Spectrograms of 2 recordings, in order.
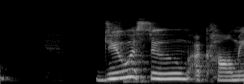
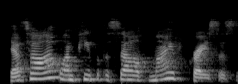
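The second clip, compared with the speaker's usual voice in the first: ordinary talk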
